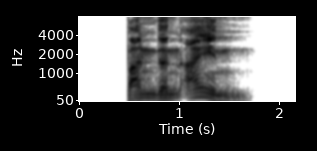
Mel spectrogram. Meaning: first/third-person plural preterite of einbinden
- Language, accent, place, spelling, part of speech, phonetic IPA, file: German, Germany, Berlin, banden ein, verb, [ˌbandn̩ ˈaɪ̯n], De-banden ein.ogg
